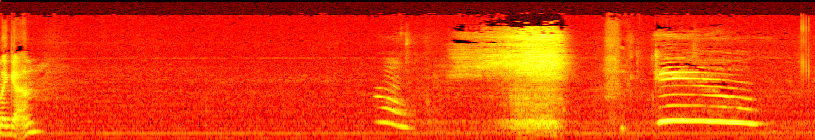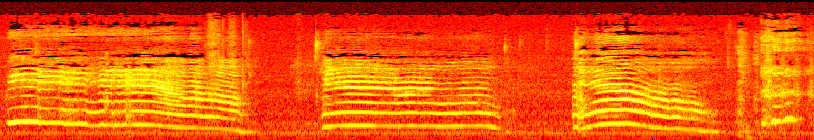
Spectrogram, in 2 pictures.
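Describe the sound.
A person mimics a cat for a meow competition with a series of drawn-out, wavering meows separated by short pauses, plus a brief breathy hiss early on, fairly loud.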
